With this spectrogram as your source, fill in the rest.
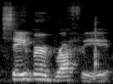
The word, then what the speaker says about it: Sabre Bruffy: so it's saber and then how do you pronounce your last name bruffy saber saber bruffy awesome i don't know if you remember i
